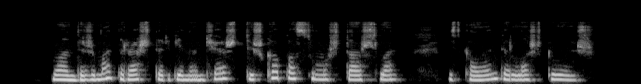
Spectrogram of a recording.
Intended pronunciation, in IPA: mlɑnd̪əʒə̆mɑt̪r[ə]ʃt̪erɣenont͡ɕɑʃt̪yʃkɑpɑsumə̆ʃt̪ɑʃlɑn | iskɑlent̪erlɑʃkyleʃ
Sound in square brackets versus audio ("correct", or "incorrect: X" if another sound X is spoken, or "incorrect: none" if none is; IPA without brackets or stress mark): incorrect: ɑ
